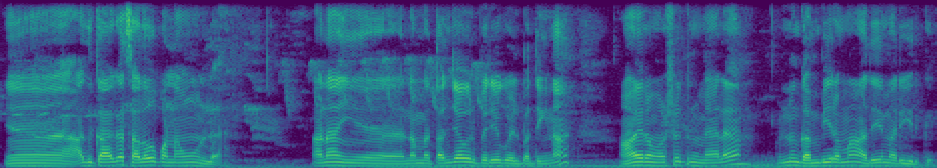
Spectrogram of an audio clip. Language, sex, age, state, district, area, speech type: Tamil, male, 60+, Tamil Nadu, Mayiladuthurai, rural, spontaneous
